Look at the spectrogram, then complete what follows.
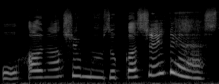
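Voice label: "ohanasimuzukasi", Japanese, woman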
